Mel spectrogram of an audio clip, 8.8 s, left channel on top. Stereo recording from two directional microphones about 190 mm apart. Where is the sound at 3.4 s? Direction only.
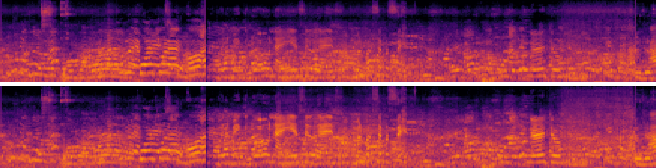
30° left (ahead or behind).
